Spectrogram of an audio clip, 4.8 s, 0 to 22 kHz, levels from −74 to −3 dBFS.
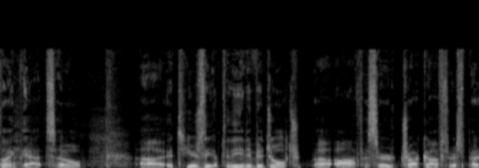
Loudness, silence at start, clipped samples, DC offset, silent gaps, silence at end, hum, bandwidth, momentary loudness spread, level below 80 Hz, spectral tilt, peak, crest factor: -28 LUFS; 0 s; under 0.1%; under 0.1%; none; 0 s; none; 16 kHz; 6 LU; -76 dBFS; -4 dB/octave; -12 dBFS; 16 dB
